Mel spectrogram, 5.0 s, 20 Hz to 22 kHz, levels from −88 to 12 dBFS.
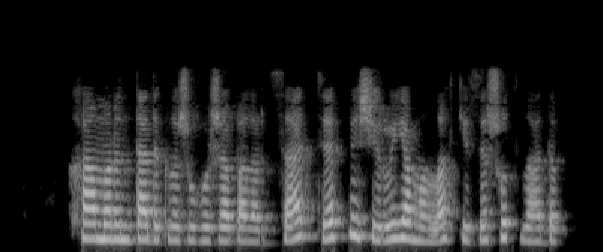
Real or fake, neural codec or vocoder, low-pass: real; none; 7.2 kHz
